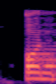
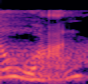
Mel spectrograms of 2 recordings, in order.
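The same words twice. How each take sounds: First: "on" with an opening O vowel; spelt "on" reading. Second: "one" opened with a W glide, "wan". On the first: Teacher contrasting spelling with sound, "on" without W. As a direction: say "on" as written, no W. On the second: Teacher contrasting sound with spelling, "one" with initial W. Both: Shown as a demonstration. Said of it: "on ini dibaca one".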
